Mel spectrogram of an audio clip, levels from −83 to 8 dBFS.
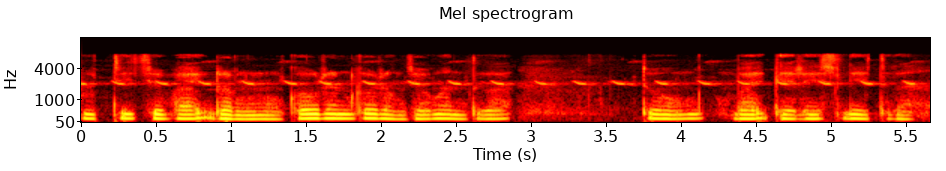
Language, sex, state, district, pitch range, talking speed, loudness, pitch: Wancho, female, Arunachal Pradesh, Longding, 180-190 Hz, 125 wpm, -17 LUFS, 185 Hz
